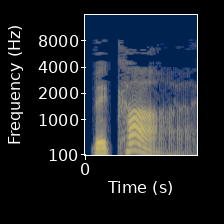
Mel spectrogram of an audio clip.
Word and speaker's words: Baccarat: Baccarat crystal, pronounced Baccarat, is a French manufacturer of fine crystal glassware located in Baccarat, France.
